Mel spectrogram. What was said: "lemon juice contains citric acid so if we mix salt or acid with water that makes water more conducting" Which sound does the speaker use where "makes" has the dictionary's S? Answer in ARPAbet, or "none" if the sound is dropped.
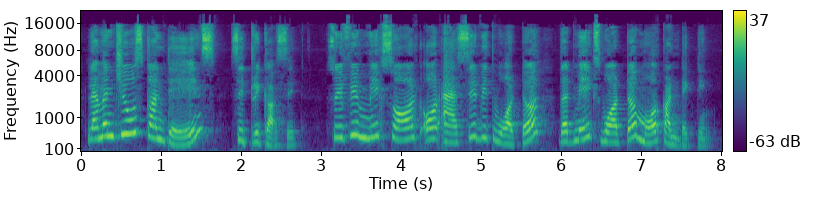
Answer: S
